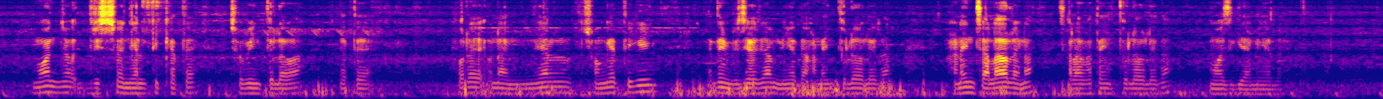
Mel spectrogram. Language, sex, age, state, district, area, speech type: Santali, male, 18-30, West Bengal, Uttar Dinajpur, rural, spontaneous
